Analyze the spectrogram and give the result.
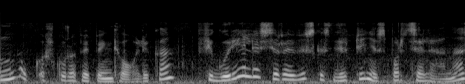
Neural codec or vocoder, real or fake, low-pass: none; real; 7.2 kHz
